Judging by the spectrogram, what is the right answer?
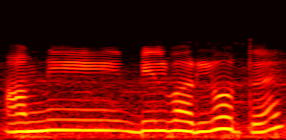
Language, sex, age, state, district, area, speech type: Marathi, female, 18-30, Maharashtra, Nashik, urban, spontaneous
